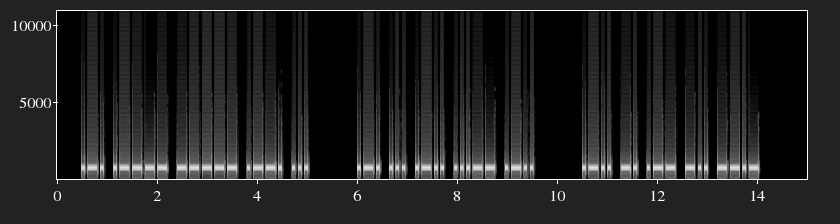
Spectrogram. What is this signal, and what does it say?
Morse code, heard as a keyed tone, about 19 wpm, 800 Hz. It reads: R10PS RSL3L LNWDQ
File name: CW / DET / 1 6 1500C S A 18wpm 2255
